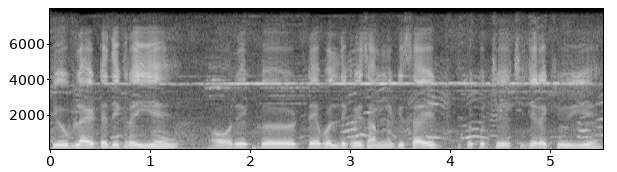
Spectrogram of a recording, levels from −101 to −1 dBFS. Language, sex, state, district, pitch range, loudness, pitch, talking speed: Hindi, male, Chhattisgarh, Sarguja, 105-115 Hz, -16 LUFS, 110 Hz, 215 wpm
